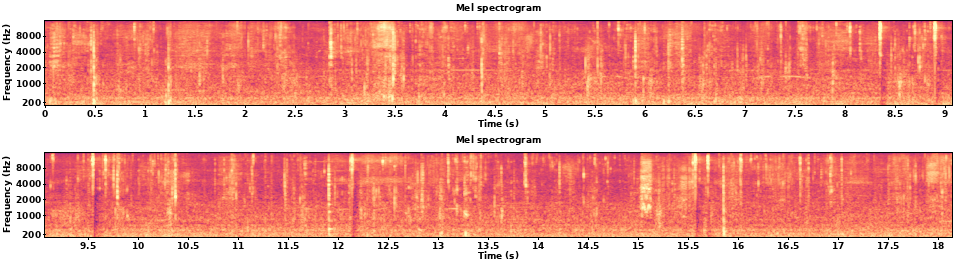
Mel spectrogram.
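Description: Close-up eating sounds of people eating rice and mutton curry by hand: irregular wet chewing and mouth clicks, with no talking.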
